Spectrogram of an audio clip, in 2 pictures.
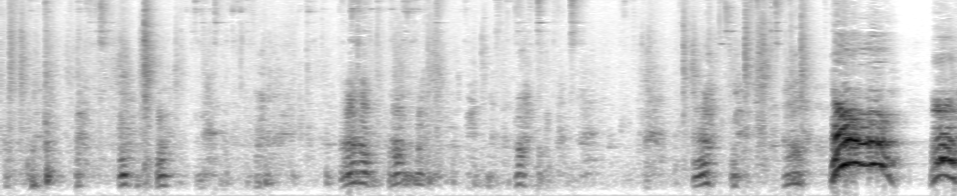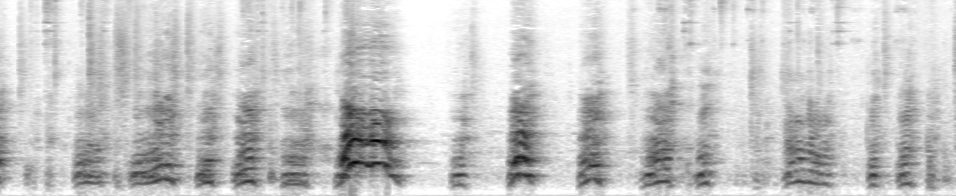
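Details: Basset Hounds, an adult and a new puppy, playing and rough housing indoors: scattered soft grumbles and panting build into a rapid series of short, sharp yips and whiny squeals, with two louder high yelps standing out.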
